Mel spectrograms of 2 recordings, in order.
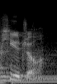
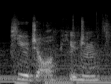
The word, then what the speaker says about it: Pugel: to say that uh pugil pugil it's like the soft g sound oh okay um uh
